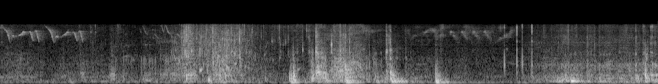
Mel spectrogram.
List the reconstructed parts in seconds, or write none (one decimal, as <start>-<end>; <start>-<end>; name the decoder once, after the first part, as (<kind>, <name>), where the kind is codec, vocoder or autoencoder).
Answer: 2.7-6.6 (autoencoder, DAC-VAE)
